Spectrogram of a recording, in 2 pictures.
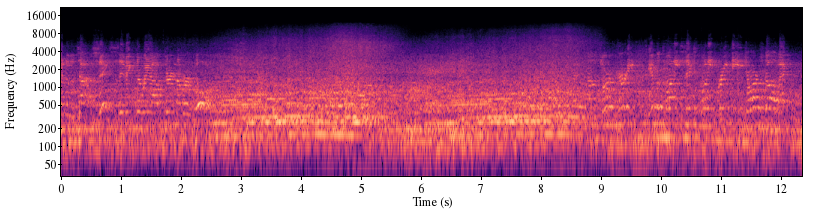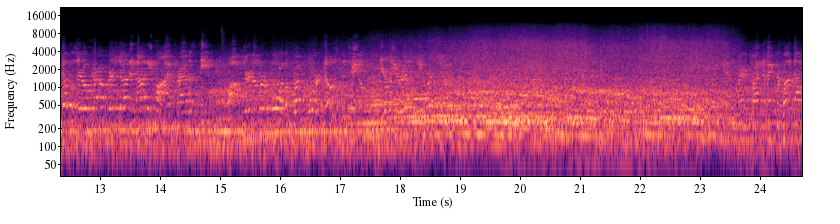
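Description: Dirt-track stock cars racing around the oval, their engines rising and falling in pitch as they accelerate and lift. The sound swells twice, about three seconds in and again from about seventeen seconds, as cars pass closest.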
